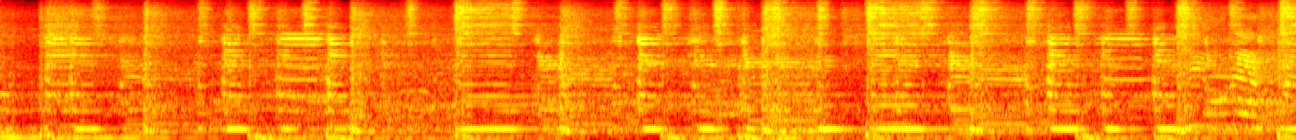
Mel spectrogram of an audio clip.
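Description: Electric guitar playing a choppy, strummed funk rhythm part in quick, even strokes, over repeating low notes from the band.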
